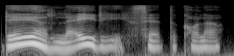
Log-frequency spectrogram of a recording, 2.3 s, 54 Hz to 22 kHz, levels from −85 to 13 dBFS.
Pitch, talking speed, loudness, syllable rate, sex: 155 Hz, 130 wpm, -18 LUFS, 3.5 syllables/s, female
